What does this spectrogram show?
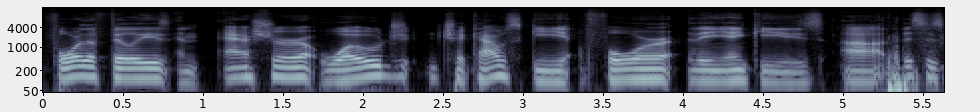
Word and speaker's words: Wojciechowski: I believe that's very similar to Adrian Wojnarowski, so I guess it's not totally the same.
